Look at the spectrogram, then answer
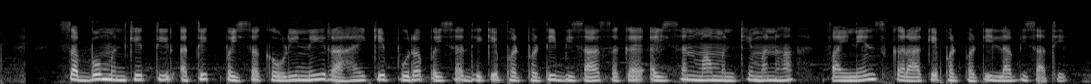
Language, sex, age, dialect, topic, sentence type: Chhattisgarhi, female, 18-24, Western/Budati/Khatahi, banking, statement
